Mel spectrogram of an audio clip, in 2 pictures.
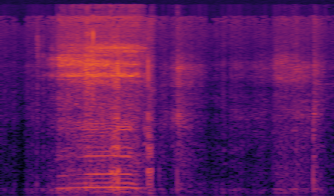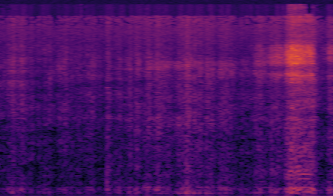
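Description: Low, rumbling, fluttering snores repeat with each breath in a quiet room; a sleeping dog snoring.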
